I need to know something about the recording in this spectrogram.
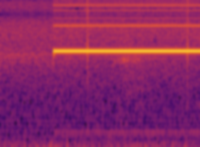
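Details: LPG gas system ECU on a car switched to gas mode, with a gas injector disconnected: sudden shrill steady error beep starting half a second in and holding, as the controller flags an open-circuit gas injector fault.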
